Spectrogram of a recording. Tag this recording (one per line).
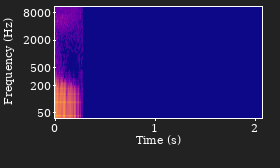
dirty
drum
kick
kit
pack
punk
raw
realistic
tony
tonys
